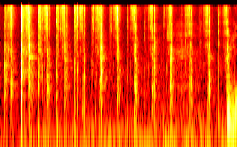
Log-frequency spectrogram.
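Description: A deck of tarot cards is shuffled and drawn in quick, crisp riffling flicks, close and steady, card snaps repeating rapidly over several seconds with no voice.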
